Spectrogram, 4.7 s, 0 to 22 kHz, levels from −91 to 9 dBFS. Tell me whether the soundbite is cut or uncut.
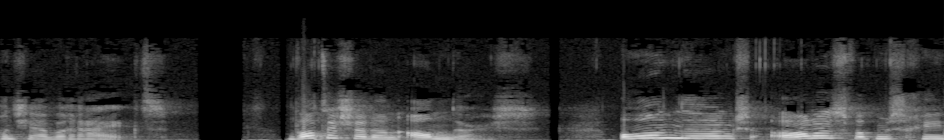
cut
